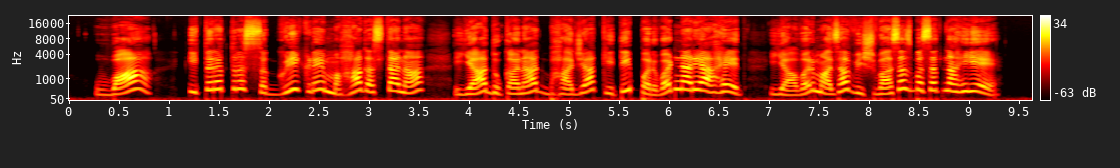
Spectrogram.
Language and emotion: Marathi, surprised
